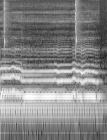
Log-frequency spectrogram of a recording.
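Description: A man singing a long, held, slowly wavering note in a Hindi song, to an acoustic guitar he is playing himself.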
